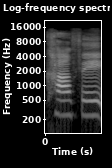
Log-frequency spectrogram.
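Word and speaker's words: 咖啡: 우리 커피랑 카페 어때요? 발음 좀 비슷한가요? 네, 그래서 중국에서는요, 커피를 카페 이렇게 표현을 합니다.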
